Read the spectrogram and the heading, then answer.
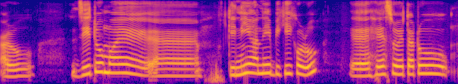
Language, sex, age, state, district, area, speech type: Assamese, female, 45-60, Assam, Dibrugarh, rural, spontaneous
